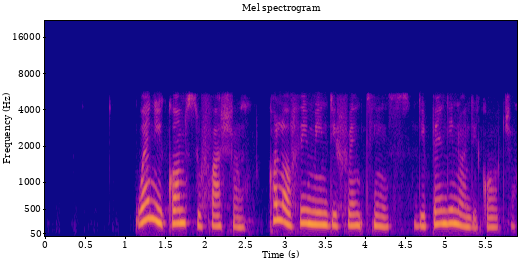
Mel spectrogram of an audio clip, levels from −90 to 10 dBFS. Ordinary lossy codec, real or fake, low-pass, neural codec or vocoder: Opus, 32 kbps; fake; 5.4 kHz; codec, 16 kHz, 4.8 kbps, FACodec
